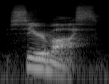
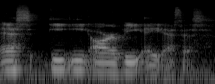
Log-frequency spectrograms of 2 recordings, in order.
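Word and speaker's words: searbhas: yeah Cerre boss is the Irish word for bitterness pronounced seer boss looked like sir bah ha so yeah it's spelled like Sears s CA r bh a s pronounced s ee r Vass so your boss that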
